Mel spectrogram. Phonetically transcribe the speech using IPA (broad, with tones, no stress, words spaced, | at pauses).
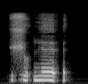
ʃʊ˦ʔnɛ˦ʔ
